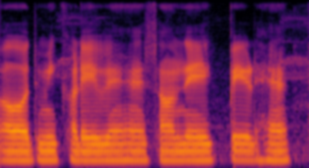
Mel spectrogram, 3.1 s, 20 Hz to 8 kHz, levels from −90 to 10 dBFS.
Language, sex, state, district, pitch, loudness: Hindi, male, Jharkhand, Ranchi, 110 Hz, -16 LUFS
